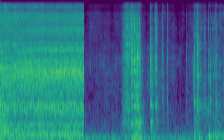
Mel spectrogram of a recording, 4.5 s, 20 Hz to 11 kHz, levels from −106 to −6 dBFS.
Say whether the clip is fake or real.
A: fake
